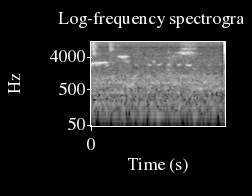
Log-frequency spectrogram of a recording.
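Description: Birds chirp outdoors in short, scattered high calls, faint and intermittent over a soft steady background, with no one talking.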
